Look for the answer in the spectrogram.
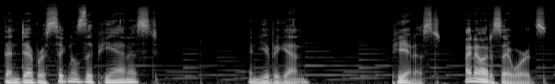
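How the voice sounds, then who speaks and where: Low mellow guy reading a visual novel out loud, kinda theatrical, chatty asides, faint music behind. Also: very animated, normal speed. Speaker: game streamer. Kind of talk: reading visual novel text aloud, with casual commentary.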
